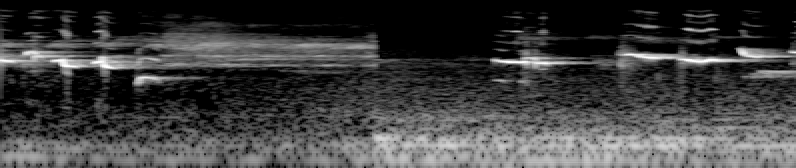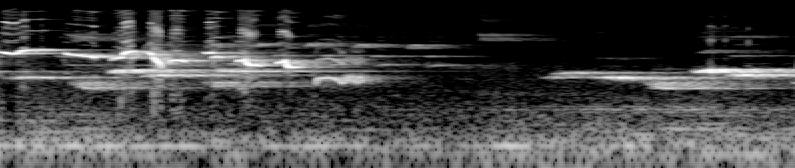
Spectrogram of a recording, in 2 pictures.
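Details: Lively Oriental magpie-robin song for prompting birds to reply: short whistled notes, a pause, then a quick tumbling run of clear slurred whistles, ending with several longer, lower sustained whistles.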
